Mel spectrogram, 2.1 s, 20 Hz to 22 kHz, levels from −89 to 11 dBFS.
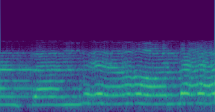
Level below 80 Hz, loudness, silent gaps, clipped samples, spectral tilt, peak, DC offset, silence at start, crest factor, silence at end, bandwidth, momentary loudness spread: -68 dBFS; -24 LUFS; none; under 0.1%; -7.5 dB/octave; -10 dBFS; under 0.1%; 0 s; 14 dB; 0 s; 5 kHz; 4 LU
